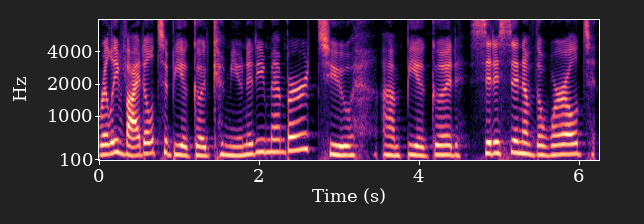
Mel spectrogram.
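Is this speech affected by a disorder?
No.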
